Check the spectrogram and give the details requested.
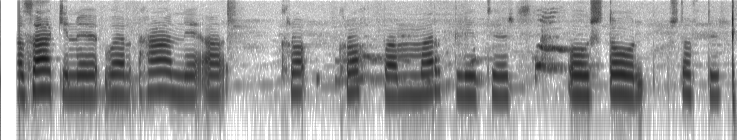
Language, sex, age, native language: Icelandic, female, 11, Icelandic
